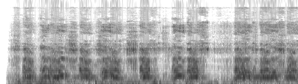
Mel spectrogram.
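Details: Black male Tibetan Mastiff, locally called Bhote kukur, in Eastern Nepal giving very deep barks in a steady run of about seven heavy, booming woofs over four seconds, one short pause before the last pair.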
